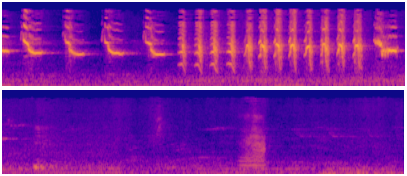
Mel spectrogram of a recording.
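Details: Javan myna tutor song for training young birds: a few downslurred whistles speeding into a rapid, evenly spaced train of about a dozen chattering notes that ends abruptly, followed by near silence and one faint rasp.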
